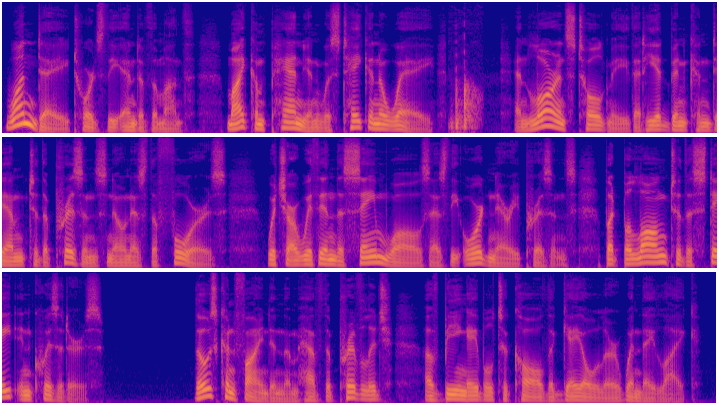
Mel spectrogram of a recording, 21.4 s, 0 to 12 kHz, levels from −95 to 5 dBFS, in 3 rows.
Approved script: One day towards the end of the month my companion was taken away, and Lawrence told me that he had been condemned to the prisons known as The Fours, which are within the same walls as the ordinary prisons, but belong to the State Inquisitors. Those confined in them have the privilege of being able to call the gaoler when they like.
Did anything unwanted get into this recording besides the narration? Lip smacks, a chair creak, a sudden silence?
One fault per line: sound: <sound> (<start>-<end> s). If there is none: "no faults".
sound: tap (4.5-4.8 s)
